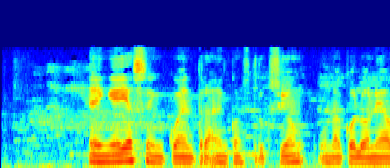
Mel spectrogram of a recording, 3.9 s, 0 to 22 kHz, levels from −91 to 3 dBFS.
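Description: Speech, with nothing technically wrong with it.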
